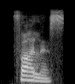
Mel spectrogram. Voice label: "pholas", Indian; Dictionary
